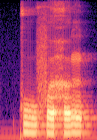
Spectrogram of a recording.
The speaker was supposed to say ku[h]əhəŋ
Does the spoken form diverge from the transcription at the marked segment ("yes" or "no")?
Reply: yes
